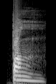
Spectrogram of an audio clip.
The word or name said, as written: pam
